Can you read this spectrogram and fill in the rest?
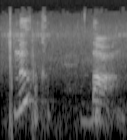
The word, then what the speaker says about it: mukbang: B-O-N-G. – Okay. – Mukbang. – So mukbang. – Mook. – Mook. – So it's like book with an M. – Yes. – Mook. – Mukbang.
